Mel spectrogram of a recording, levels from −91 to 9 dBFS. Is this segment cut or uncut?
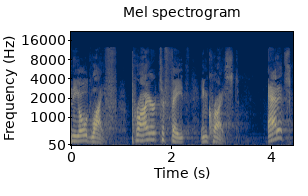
uncut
